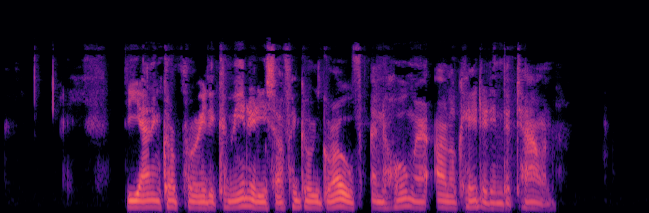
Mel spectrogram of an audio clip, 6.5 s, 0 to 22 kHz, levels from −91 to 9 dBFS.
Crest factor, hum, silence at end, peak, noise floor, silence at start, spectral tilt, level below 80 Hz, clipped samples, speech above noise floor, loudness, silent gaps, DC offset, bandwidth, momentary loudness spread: 18 dB; none; 0.95 s; -10 dBFS; -71 dBFS; 0.85 s; -3.5 dB/octave; -70 dBFS; under 0.1%; 43 dB; -28 LUFS; none; under 0.1%; 10 kHz; 19 LU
